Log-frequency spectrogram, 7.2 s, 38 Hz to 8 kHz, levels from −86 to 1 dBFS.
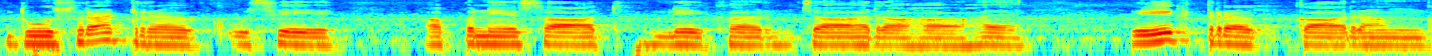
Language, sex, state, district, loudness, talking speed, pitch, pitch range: Hindi, male, Haryana, Charkhi Dadri, -16 LUFS, 110 wpm, 120 Hz, 115-125 Hz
